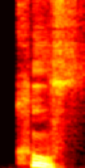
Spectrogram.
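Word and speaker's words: qof: In symbolism, 100 has the letter KOF Q pronounced KOF.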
